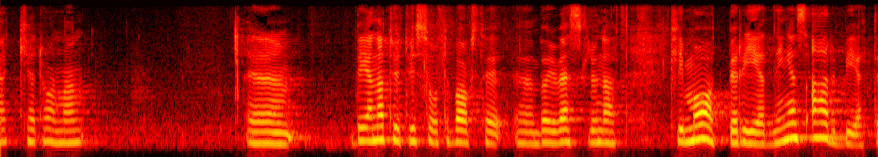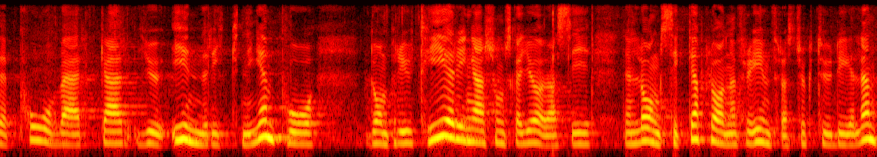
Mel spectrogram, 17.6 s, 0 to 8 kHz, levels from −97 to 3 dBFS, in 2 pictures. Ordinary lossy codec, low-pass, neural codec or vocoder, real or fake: none; 7.2 kHz; none; real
